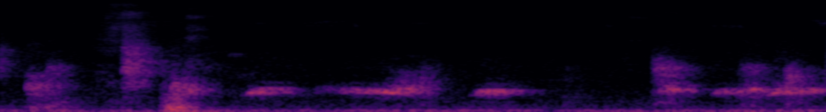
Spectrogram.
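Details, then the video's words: Low, mellow hooting coos from a spotted dove kept as a cage bird, given in two short phrases, the second note drawn out, broken by a loud sharp knock and some rustling. "Tiếng chim cu gáy lớn giọng"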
